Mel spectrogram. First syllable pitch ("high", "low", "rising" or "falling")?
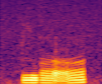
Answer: low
